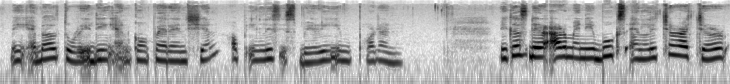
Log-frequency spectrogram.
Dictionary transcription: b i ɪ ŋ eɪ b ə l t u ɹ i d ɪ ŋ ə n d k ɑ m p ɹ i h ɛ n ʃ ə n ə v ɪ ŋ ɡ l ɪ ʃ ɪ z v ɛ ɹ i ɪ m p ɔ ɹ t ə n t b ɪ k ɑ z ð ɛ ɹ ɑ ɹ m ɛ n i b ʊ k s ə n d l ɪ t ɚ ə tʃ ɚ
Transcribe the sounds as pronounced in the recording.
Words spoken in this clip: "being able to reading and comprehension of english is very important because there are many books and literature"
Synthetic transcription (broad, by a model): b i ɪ ŋ eɪ b ə l t u ɹ i d ɪ ŋ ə n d k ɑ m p i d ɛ n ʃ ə n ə f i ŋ ɡ l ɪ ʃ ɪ s v ɛ ɹ i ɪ m p ɔ ɹ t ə n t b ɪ k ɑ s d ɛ ɹ ɑ ɹ m ɛ n i b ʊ k s ə n d l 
